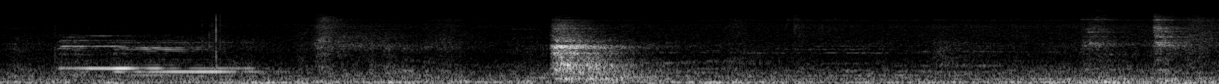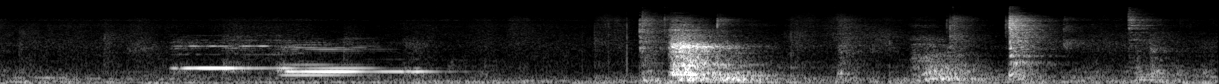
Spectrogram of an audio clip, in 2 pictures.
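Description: Elevator car interior with a low steady running hum, broken twice by an electronic chime of a few steady notes stepping down in pitch, about half a second in and again about seven seconds in. Several sharp knocks near the end, the loudest about nine and a half seconds in.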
